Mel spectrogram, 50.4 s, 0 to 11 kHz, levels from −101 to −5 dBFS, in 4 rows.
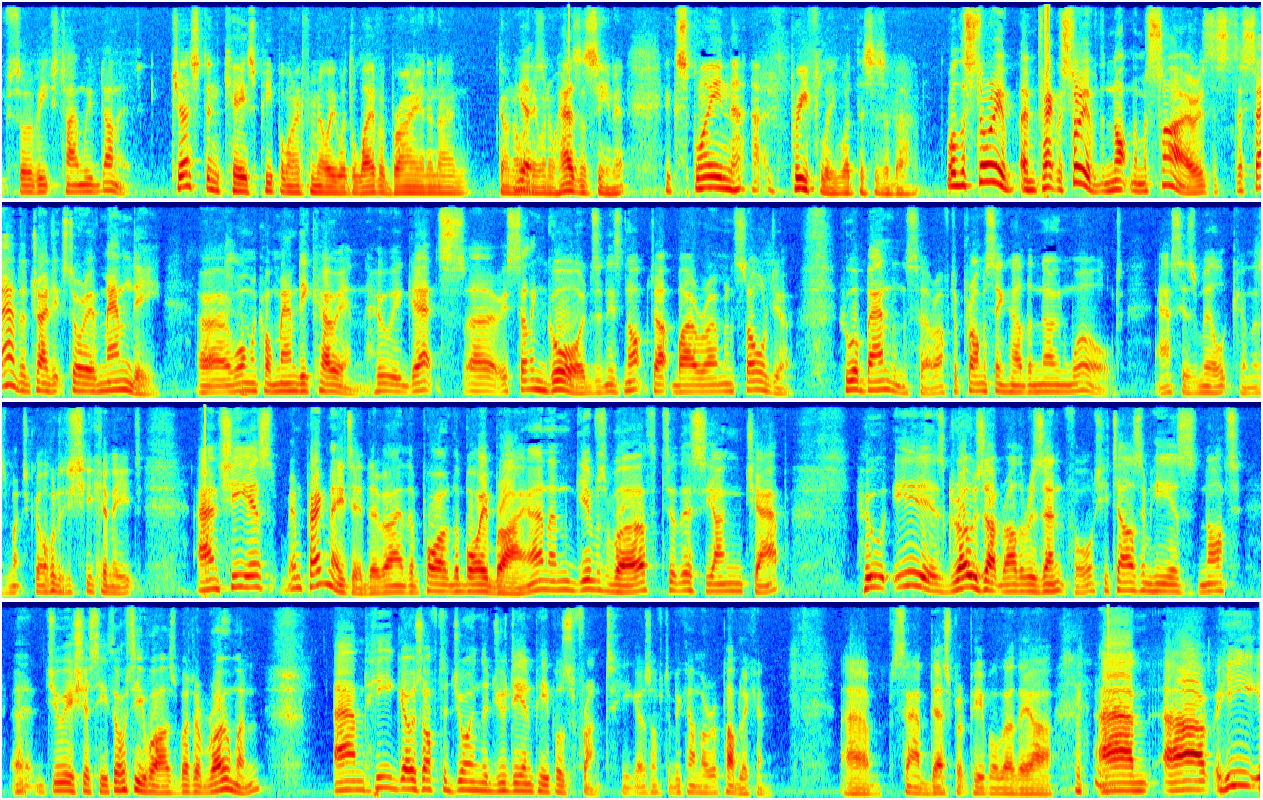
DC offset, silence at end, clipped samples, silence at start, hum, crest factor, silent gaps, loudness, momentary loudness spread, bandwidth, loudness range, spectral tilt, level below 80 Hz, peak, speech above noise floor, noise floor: under 0.1%; 0 s; under 0.1%; 0 s; none; 20 dB; none; -19 LUFS; 14 LU; 11 kHz; 8 LU; -5 dB/octave; -44 dBFS; 0 dBFS; 26 dB; -45 dBFS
